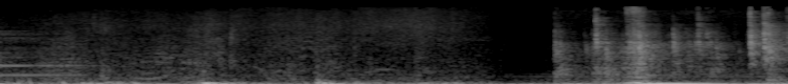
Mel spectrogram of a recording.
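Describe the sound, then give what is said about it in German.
A few soft thumps, then a rattle and shuffling noise ending in a sharp click as a door is opened to let someone in. No one speaks. “Geh zur Tür, ich lass dich rein.”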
